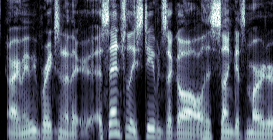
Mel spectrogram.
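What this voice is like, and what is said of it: Usual voice. Nothing is said of it.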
